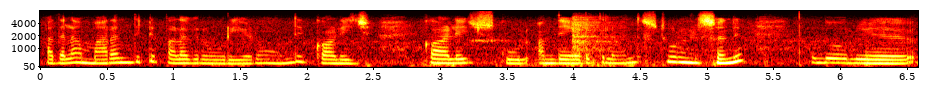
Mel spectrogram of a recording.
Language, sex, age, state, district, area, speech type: Tamil, female, 18-30, Tamil Nadu, Sivaganga, rural, spontaneous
